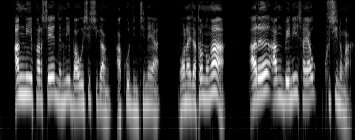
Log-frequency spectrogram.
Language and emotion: Bodo, angry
